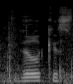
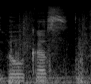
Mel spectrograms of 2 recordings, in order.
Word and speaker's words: Vilkas: guess so it's interesting how they pronounce the a no they say very short league how how should they put it now vilkas they say although it is vilcas so if you're interested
